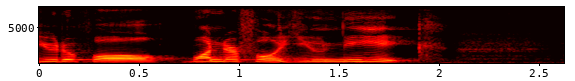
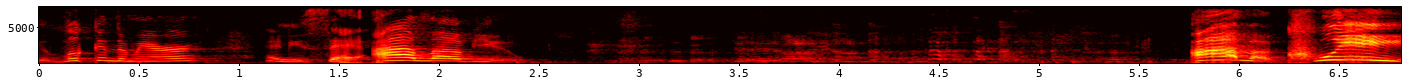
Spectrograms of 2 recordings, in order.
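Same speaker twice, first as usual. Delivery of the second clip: put-on sassy Southern accent, raised, laughing; 4 semitones higher, 6 dB louder than usual. Retelling how a grandmother said to love yourself: imitating grandma's sassy Southern accent.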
